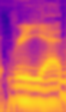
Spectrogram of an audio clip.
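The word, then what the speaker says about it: rillette: By the way, are you um just rolling your eyes over there every time we say roulette over here, Simon roulette? no, just, no, our no. mispronunciation. No, no, it's re- riette.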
